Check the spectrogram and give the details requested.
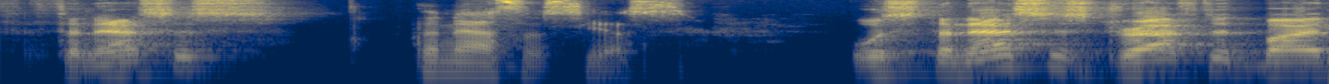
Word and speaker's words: Thanasis: How do you pronounce Giannis's brother's name? Thanasis? Thanasis, yes.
